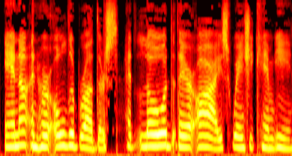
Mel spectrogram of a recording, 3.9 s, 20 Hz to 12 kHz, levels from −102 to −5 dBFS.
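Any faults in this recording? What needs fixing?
Skips at 0.43, 1.39, 2.34 and 3.30 s each drop about 50 ms of speech, likely audio missing between 1 s chunks, spliced straight together. Double-buffer the capture so the next chunk is already recording before the current one closes.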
